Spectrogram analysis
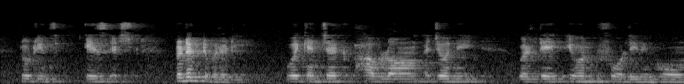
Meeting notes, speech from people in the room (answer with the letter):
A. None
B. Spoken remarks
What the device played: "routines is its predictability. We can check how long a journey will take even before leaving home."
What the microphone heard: A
